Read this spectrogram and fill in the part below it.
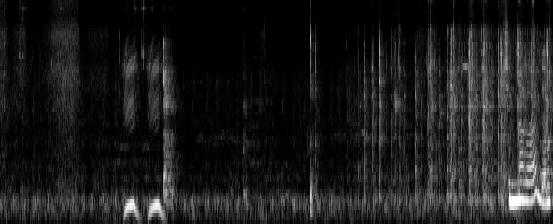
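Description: A sewing machine top stitches a dress neckline in soft, spongy fabric, giving short bursts of close mechanical rattling and whirring that pick up toward the end, while someone talks over and between them.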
